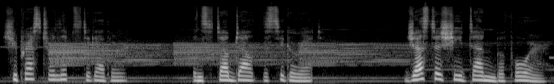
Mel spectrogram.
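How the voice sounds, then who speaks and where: A woman's voice: lowish voice, moderate pace, over music, rough recording. A woman giving a dramatic, scripted first-person narration of a story. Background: musical score.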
